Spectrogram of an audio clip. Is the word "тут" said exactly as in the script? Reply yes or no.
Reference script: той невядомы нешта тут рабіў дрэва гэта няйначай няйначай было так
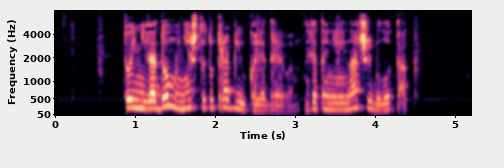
yes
